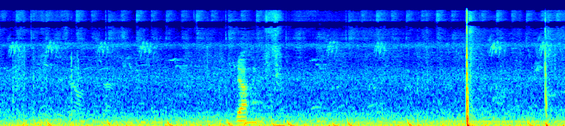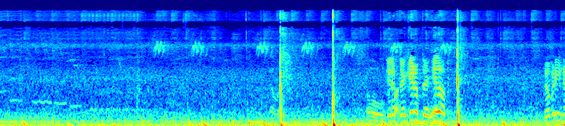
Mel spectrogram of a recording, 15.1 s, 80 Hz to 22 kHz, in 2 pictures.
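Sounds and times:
volleyball slaps: 0:06.2 - 0:06.6, 0:11.2 - 0:12.2, 0:13.6 - 0:13.8.

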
